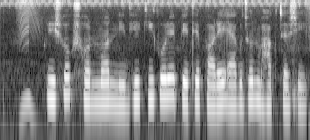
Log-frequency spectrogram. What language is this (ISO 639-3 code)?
ben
